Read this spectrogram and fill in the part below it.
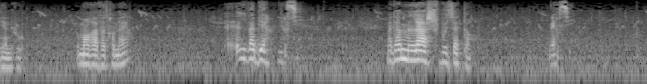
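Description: An elderly woman speaks with emotion up close.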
